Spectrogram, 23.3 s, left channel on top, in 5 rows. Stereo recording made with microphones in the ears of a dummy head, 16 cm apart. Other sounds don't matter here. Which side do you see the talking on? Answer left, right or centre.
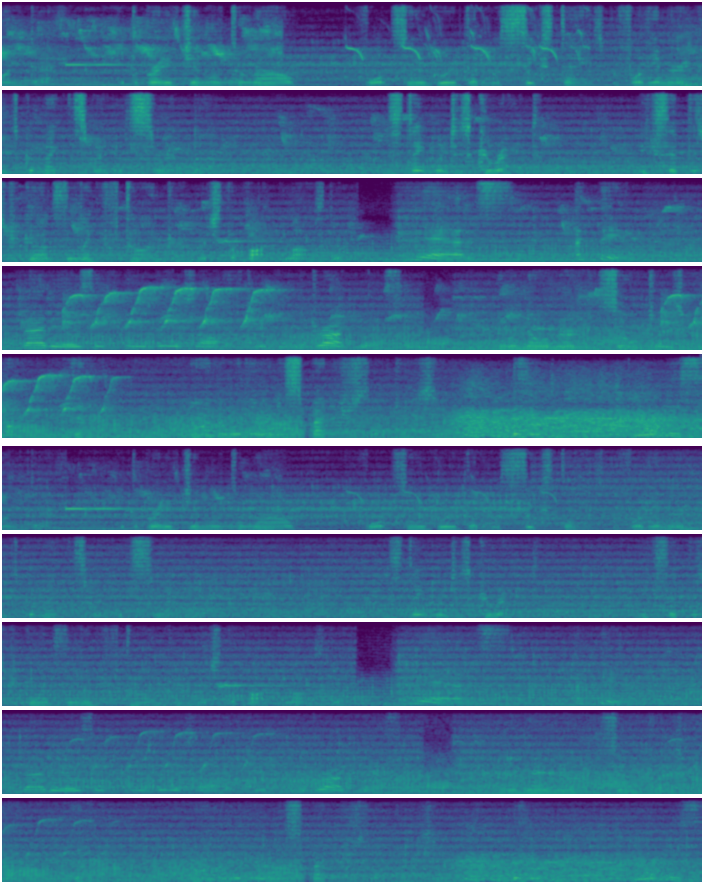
left.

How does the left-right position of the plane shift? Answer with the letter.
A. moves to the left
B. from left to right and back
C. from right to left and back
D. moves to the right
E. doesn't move
A.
